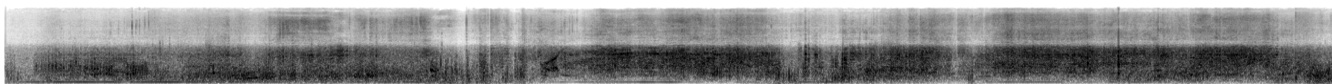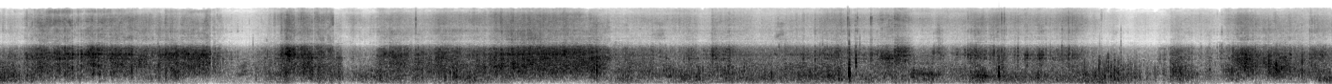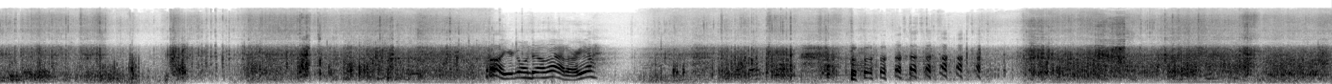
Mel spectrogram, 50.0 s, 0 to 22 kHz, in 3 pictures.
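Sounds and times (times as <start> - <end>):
wind buffeting microphone: 0.1 - 17.2, 24.3 - 31.5, 33.1 - 35.4
skis scraping over snow: 0.4 - 49.9.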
